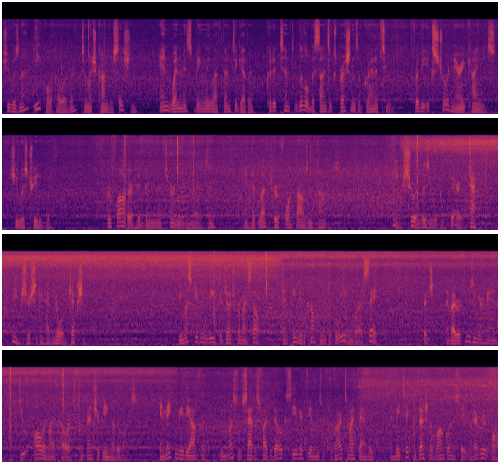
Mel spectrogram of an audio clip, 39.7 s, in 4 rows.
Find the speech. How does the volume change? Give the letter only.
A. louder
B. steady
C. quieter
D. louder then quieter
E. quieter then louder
B.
